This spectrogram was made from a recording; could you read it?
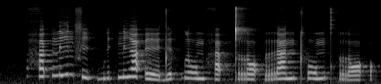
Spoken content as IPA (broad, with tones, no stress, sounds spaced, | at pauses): h a˦˥ k̚ n i˥˩ n s iː˨˩ k̚ b i˦˥ t̚ n i˥˩ a̯ ʔ eː˨˩ d e˥˩ k̚ l o˧ m h a˨˩ p̚ t r ɔ˨˩ ʔ r a˦˥ n tʰ o˦˥ m kʰ r ɔ˦˥ ʔ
